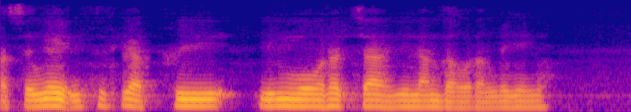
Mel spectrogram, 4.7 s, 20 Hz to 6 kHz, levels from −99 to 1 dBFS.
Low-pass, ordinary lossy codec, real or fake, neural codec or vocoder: 5.4 kHz; AAC, 24 kbps; fake; codec, 16 kHz, 0.5 kbps, FunCodec, trained on LibriTTS, 25 frames a second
